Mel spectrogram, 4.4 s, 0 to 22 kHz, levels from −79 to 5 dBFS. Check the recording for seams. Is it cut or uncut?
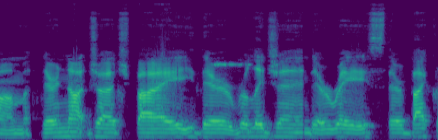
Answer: cut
